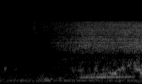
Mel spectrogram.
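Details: Breath cycle of the speaker's own mechanical ventilator, audible in the background while she talks.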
